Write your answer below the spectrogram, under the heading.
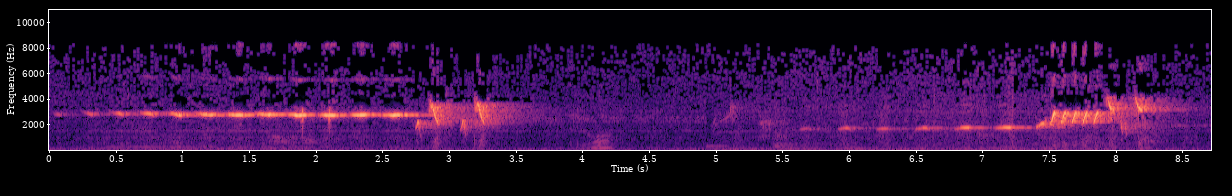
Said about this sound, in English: Let's hear a nightingale doing his crescendo.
